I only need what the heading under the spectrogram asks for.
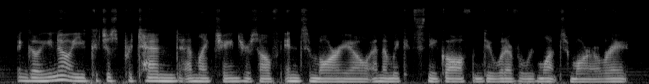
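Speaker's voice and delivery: hushed, leaning-in half-whisper. Leaning over to Lilith in character, half-whispering in character. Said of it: "lean over and whisper to Lilith".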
